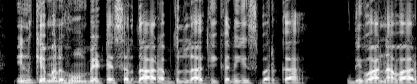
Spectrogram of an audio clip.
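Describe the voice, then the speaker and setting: In a dramatic tone, a man speaks at a medium pitch with ordinary pitch variation. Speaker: Islamic preacher. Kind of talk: religious sermon, Islamic storytelling. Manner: dramatic, emotional narration.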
